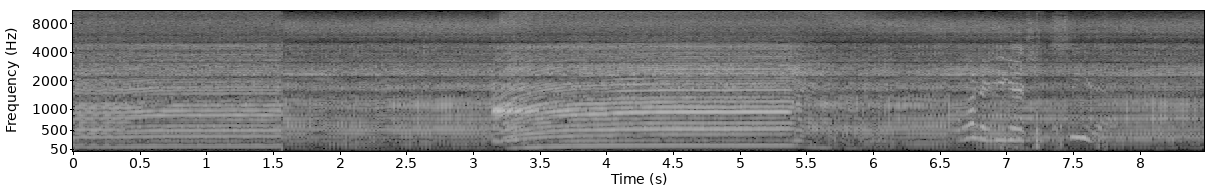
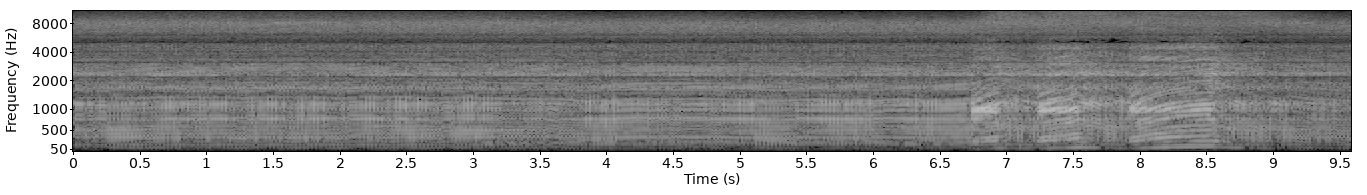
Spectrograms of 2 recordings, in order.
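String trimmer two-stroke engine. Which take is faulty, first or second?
first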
